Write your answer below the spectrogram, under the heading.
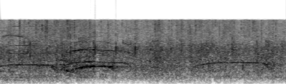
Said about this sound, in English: I mean, the people in Louisiana are very nice. I don't know if you've known that. You can give yourselves a round of applause.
